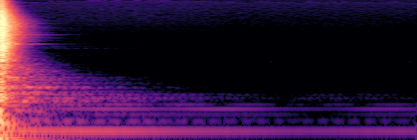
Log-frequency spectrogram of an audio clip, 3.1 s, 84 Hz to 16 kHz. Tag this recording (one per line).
1-shot
drum
velocity
multisample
